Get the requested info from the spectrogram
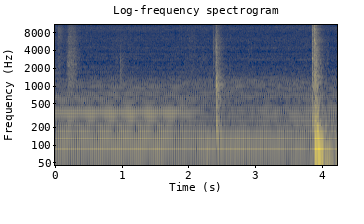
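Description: Electric vacuum compressor of an electric-converted Jaguar XJ6 running with a steady hum. Two sharp knocks cut across it, one about two and a half seconds in and a louder one near the end.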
